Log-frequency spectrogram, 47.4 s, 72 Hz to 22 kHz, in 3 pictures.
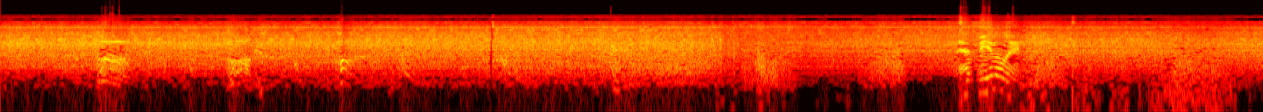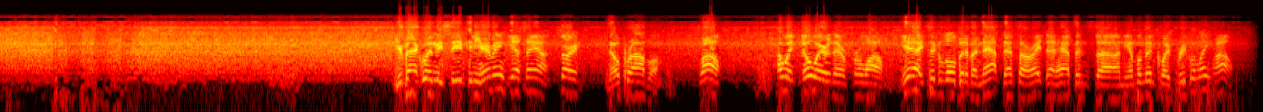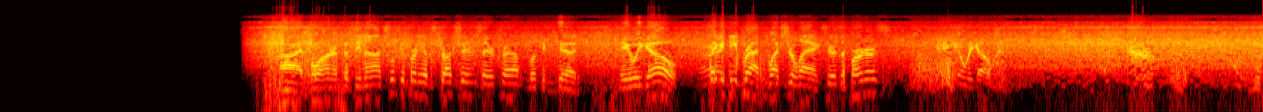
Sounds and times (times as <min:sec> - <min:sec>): Speech: 0:12.0 - 0:12.8, 0:20.7 - 0:24.0, 0:24.6 - 0:24.8, 0:25.5 - 0:31.2, 0:35.1 - 0:42.7, 0:43.3 - 0:44.2.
